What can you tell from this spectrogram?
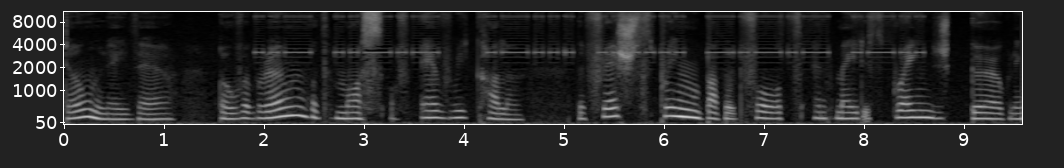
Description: Morse code (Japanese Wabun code), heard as a high beeper, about 16 wpm, 3200 Hz, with speech in English. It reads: ウミ オオサカ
